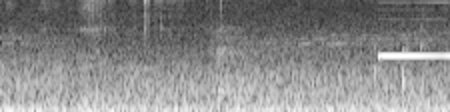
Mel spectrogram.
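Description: Faint steady background noise. Just before the end, a steady high beep starts: the Toyota Fortuner's power tailgate warning beep as its close button is pressed.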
